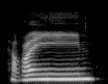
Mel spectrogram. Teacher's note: इसकी आवाज हल्क से निकाली जाती है। और अगर इसकी आवाज हल्क से नहीं निकलेगी तो इसकी आवाज हमजा के जैसी हो जाएगी।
